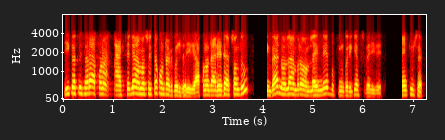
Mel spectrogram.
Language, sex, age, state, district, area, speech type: Odia, male, 30-45, Odisha, Sambalpur, rural, conversation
